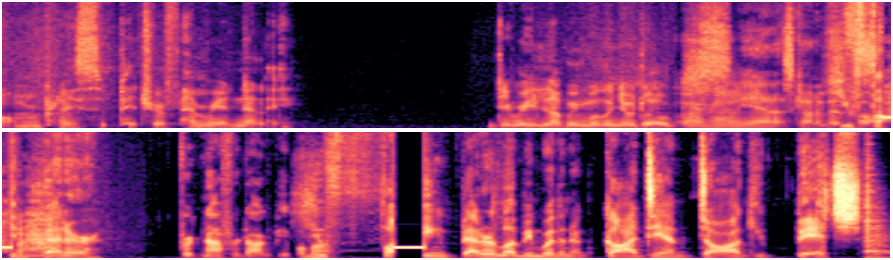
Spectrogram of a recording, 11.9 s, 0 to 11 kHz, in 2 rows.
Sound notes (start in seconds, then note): 5.8 beep; 8.5 beep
